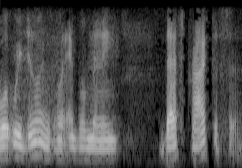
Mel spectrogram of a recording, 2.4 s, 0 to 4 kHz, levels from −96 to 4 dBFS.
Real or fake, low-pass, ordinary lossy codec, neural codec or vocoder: fake; 3.6 kHz; AAC, 16 kbps; codec, 16 kHz, 1.1 kbps, Voila-Tokenizer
